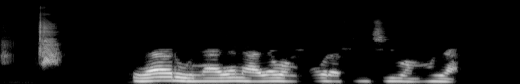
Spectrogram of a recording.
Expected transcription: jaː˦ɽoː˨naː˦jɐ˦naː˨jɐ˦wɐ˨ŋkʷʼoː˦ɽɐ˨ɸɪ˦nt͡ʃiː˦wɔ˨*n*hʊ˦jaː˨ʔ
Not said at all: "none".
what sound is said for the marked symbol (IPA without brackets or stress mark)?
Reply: ŋ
